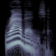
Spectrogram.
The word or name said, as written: ravaged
